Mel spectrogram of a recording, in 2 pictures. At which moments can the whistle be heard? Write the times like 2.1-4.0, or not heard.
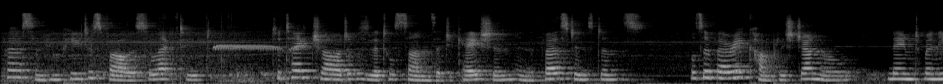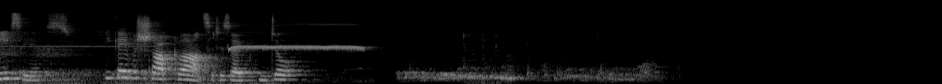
2.1-3.0, 11.7-13.2.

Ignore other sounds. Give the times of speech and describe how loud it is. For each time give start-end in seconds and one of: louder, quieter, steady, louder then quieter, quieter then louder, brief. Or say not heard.
0.0-12.3 steady.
